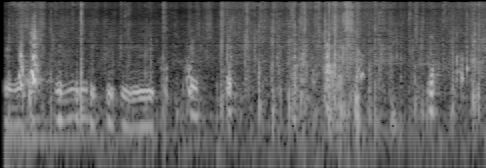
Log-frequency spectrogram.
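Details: Healthy Aseel hens gathered at early morning feeding in a village farm, eating desi grain feed; soft wavering clucks and low murmurs in the first half, with pecking and scratching noises throughout.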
